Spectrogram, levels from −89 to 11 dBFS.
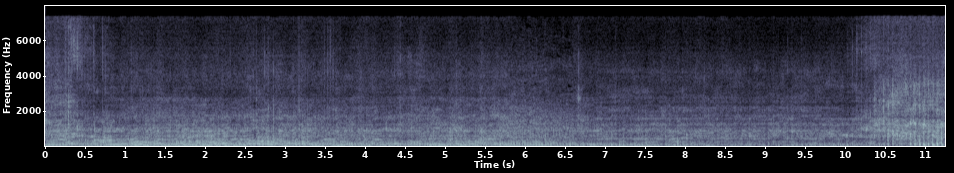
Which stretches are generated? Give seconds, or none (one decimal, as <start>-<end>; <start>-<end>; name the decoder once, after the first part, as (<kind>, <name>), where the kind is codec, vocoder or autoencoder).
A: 0.0-5.8 (codec, SNAC); 6.6-11.3

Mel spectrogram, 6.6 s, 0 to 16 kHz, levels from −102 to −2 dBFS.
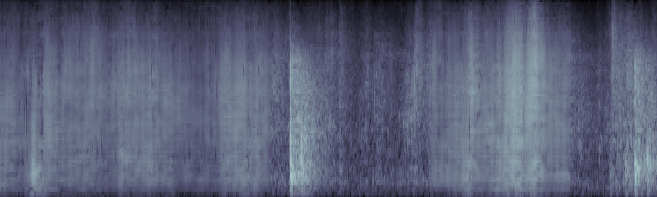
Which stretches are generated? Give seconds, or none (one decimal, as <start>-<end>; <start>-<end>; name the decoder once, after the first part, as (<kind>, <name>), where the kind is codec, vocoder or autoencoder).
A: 0.0-2.7 (vocoder, BigVGAN v2); 4.3-5.7

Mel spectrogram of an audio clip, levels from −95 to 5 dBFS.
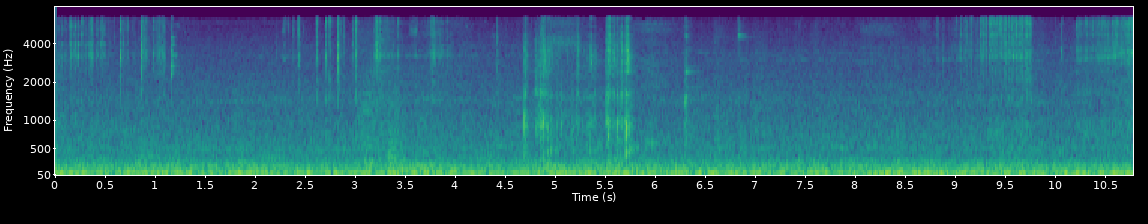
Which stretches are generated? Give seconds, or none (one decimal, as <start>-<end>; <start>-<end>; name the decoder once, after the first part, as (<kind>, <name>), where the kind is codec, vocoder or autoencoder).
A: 4.0-6.3 (vocoder, Vocos)

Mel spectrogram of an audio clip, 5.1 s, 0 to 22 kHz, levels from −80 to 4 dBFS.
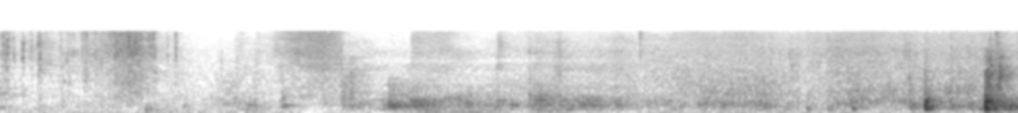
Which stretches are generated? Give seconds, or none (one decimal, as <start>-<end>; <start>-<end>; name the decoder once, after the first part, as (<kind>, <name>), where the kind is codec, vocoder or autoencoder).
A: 1.5-3.2 (codec, DAC)

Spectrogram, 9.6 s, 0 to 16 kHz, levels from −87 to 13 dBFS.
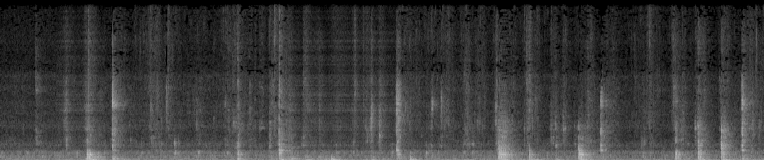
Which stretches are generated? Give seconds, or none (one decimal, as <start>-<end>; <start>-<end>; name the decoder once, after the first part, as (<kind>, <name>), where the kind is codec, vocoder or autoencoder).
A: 0.7-1.3 (autoencoder, DAC-VAE); 3.6-5.0

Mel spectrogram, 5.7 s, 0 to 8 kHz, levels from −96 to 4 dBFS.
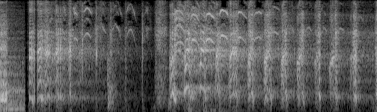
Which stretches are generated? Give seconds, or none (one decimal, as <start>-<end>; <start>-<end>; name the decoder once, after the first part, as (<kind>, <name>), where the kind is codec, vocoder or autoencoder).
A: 0.0-0.9 (vocoder, BigVGAN v2); 3.0-3.5; 4.8-5.7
